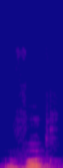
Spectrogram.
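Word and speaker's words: vôtres: Le o la votre, masculino o femenino, votre, votre, y plural con un S, pero se dice de la misma manera, votre.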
